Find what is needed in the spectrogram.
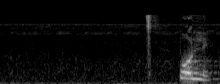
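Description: Faint, steady chirping of night crickets. About one and a half seconds in there is a single sharp click, and just before the end a short burst of a voice.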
